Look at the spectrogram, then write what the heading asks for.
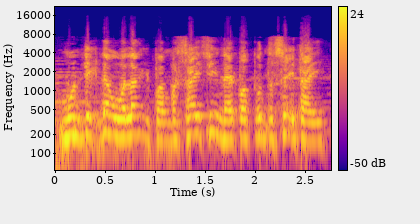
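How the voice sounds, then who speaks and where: Stern young Filipino elder brother. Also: male voice, high-pitched, fairly even intonation, fast talker, a bit bright. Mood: angry, accusing. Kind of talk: Filipino radio drama acting. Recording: music under the voice.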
